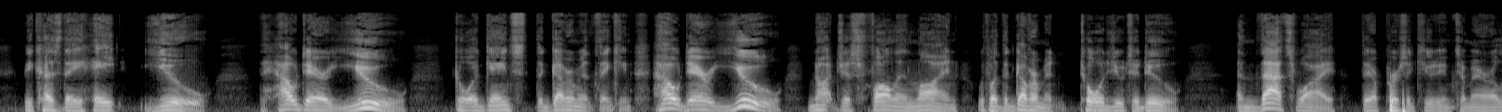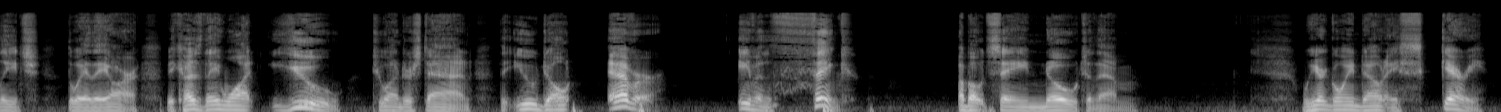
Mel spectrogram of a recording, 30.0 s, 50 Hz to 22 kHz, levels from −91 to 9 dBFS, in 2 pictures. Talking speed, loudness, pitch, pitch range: 125 wpm, -23 LUFS, 100 Hz, 90-115 Hz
